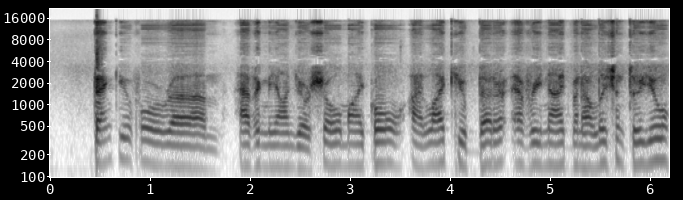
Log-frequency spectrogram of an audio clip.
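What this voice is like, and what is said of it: Dutch accent. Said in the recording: “I got your accent. You are the Dutchman”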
